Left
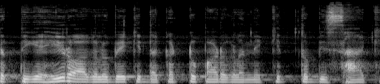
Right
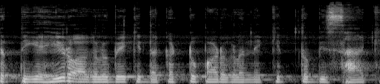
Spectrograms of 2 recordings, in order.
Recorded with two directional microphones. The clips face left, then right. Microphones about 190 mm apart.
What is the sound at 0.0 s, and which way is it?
Speech, 35° left (ahead or behind).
